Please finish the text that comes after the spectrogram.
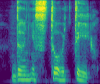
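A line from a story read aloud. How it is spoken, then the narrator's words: Hissed into ear. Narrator (Russian): прошипела Лана в ухо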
